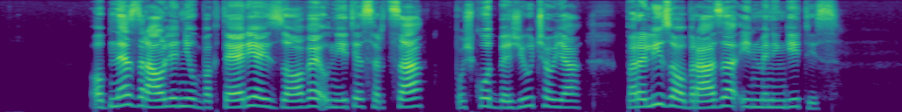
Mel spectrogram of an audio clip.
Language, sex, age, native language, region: Slovenian, female, 30-49, Slovenian, Central Slovenia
